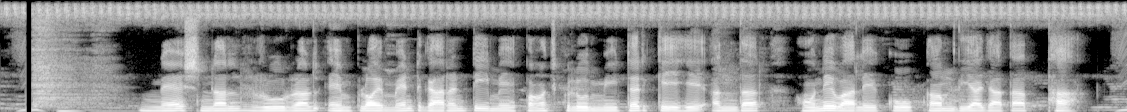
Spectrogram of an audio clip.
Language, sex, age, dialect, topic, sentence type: Hindi, male, 31-35, Kanauji Braj Bhasha, banking, statement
